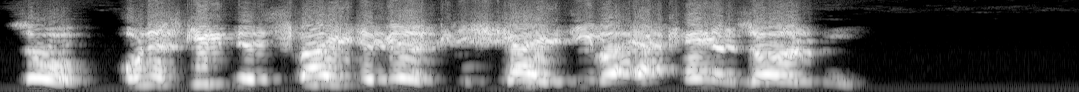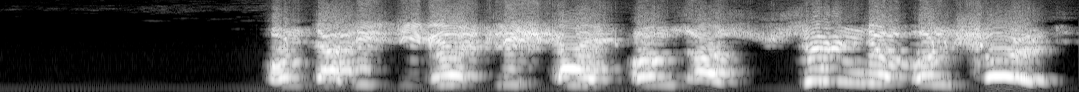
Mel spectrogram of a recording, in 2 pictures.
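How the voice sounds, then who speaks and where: A man in his fifties or older, a pastor with a Swabian accent, preaching an impassioned sermon with bursts of shouting. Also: very high voice, slow, highs cut off. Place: large dark hall with an audience. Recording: old radio recording from far off the mic.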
